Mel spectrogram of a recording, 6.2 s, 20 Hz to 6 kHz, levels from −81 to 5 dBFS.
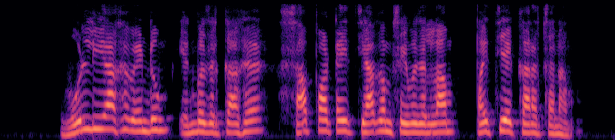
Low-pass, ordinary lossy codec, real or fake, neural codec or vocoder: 5.4 kHz; none; fake; vocoder, 44.1 kHz, 128 mel bands, Pupu-Vocoder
